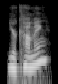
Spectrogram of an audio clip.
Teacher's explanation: I'm sure you're coming. But if I say you're coming, rising tone, it becomes a question I'm not sure I'm asking.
